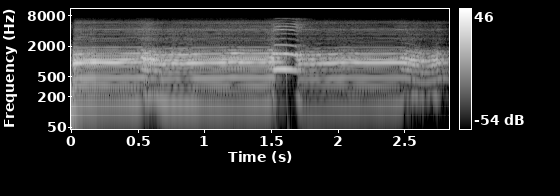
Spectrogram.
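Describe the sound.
A beginner blows a goose call, producing a long honking note that wavers and breaks, jumping in pitch a couple of times instead of holding steady.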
